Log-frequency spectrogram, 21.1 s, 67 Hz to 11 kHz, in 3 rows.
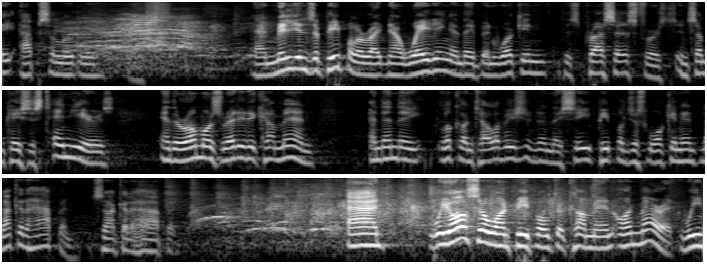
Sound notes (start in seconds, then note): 15.6 applause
